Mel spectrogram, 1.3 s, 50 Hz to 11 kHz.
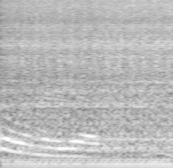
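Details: Pontiac Sunfire 2.2L on first start after broken timing chain replacement: catches and settles into a steady idle with even firing and no rattle or knock. Some smoke, thought to be chemicals burning off; runs normally.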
